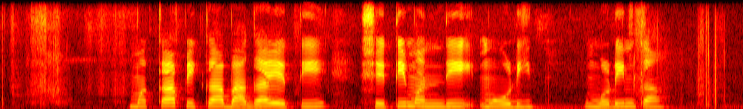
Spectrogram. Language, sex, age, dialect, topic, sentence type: Marathi, female, 25-30, Varhadi, agriculture, question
